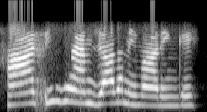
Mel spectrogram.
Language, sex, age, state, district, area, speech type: Hindi, female, 18-30, Madhya Pradesh, Seoni, urban, conversation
